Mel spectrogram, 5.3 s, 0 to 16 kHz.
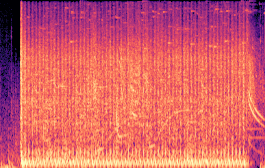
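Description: An M4A1 assault rifle fires in Warzone Season 4 Reloaded, a sustained, rapid automatic burst of evenly spaced shots that runs for nearly five seconds after a brief quiet start, then stops abruptly.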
